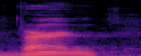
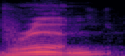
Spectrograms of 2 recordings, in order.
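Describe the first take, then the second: First: The vowel sounds like the 'ur' in 'burn'. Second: The vowel sounds like the 'i' in 'bin'. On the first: The speaker calls it right. "the real pronunciation is burn. It's like the English word burn" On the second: The speaker calls it wrong. "would be pronounced Brin"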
